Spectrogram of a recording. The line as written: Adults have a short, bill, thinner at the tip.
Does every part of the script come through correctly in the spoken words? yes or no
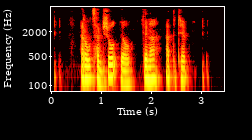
yes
